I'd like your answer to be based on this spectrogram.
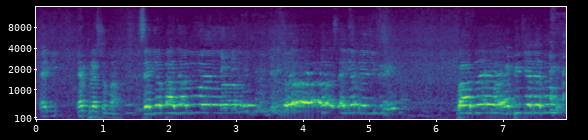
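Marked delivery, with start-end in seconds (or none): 1.5-7.9 pardon lancé haut et fort; prière suppliante. Acted. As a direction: supplie Dieu. Woman pleading to God. (femme qui supplie Dieu, voix haute et forte)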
